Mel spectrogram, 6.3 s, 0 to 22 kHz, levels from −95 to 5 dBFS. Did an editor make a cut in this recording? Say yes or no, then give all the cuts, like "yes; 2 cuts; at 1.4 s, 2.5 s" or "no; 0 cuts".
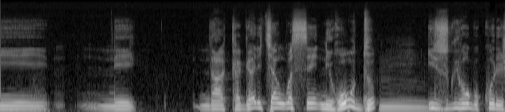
no; 0 cuts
